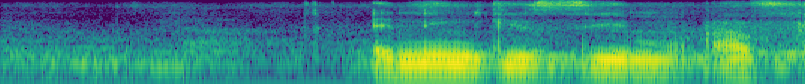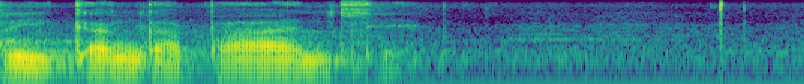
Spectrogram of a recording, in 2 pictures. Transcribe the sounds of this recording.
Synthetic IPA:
eniŋɡʱizimṵʔafrik̬aŋɡʱapʰaːnd͡ɮʱɛ

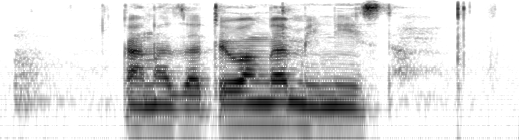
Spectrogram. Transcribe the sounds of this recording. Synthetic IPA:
kʼanad͡zatɛwaŋɡaminiːstʼḁ

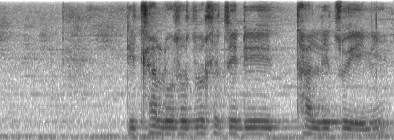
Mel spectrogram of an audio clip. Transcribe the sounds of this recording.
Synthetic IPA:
d̥it͡ɬʰalʊsɔt͡sʊt͡ɬʰet͡seditʰalɪt͡sweːŋɛ

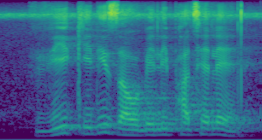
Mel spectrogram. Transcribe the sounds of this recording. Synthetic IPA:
vikʼilizawɔɓelipʰatʰɛlɛːlɛ

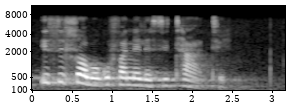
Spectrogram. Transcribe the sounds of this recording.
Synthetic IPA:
isiɬɔɓɔk̬ufanɛlɛsitʰaːtʰɛ

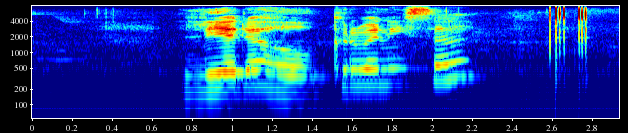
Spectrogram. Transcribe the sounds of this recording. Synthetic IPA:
liədəɦəlˠkruənisə

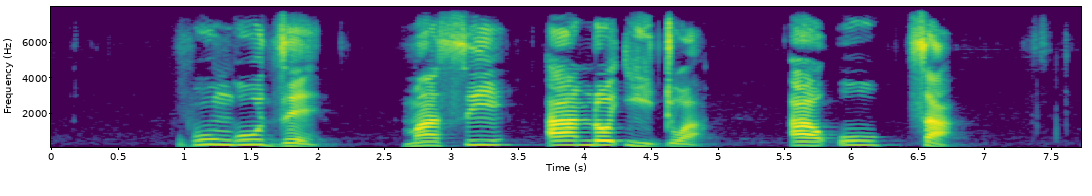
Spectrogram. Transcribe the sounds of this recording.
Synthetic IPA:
ɸuŋɡud͡zɛ | masi | andoʔitʼwa | au | t͡sʰa̰

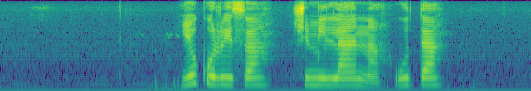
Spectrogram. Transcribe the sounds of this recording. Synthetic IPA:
jokurisa | ʂimilanawuta

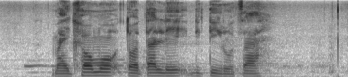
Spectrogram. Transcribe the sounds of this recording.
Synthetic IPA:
mait͡ɬʰɔmɔtɔtalɪditiɾɔt͡sa

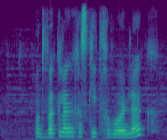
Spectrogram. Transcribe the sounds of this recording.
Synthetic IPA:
ɔntvəkələŋχəskitχəvuənlək

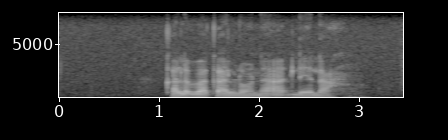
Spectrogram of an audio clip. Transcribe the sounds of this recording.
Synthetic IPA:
kʼalɪbakʼalɔna̰lɪla

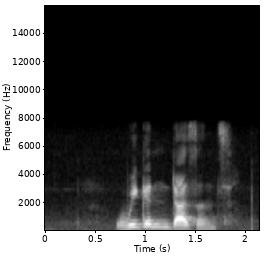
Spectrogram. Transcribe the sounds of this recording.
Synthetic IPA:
wiɡə̃ndazə̃nt

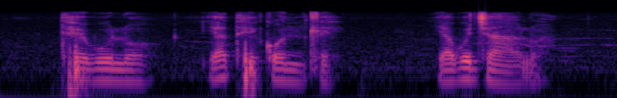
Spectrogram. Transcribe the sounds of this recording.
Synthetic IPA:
tʰeβulɔjatʰɛkʼɔn̩ːt͡ɬʼɛ | jaβud̥ʒ̥ʱaːlwa̰

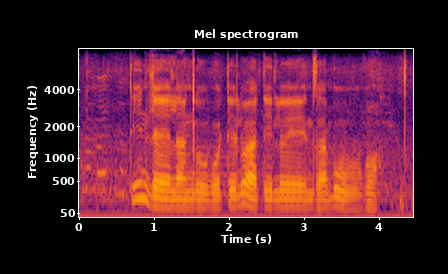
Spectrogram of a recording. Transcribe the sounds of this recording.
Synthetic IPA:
tʼind͡ɮʱɛlaŋ͡ǀʱuɓɔtʼɛlwatʼɛlwɛnd͡zʱaɓuːk̬ɔ

